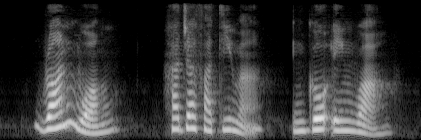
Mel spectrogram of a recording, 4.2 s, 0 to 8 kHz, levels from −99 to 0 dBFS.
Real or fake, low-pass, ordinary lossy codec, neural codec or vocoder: fake; 7.2 kHz; MP3, 64 kbps; codec, 24 kHz, 0.9 kbps, WavTokenizer, small release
